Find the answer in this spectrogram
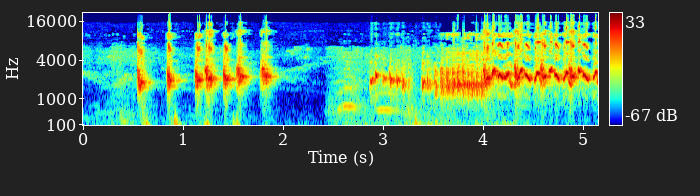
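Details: Female Yellow-vented Bulbul, in breeding condition, calling a male: five sharp chips over low knocking sounds, a pause, then a building, continuous bubbly chatter that grows louder to the end.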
